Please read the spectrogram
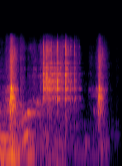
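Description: Wooden pole falling onto a concrete walkway: a sharp knock, a stretch of clattering as it bounces and rolls, and another knock near the end.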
